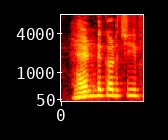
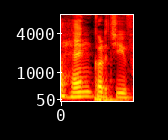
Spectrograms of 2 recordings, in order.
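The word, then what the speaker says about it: handkerchief: है वेनसडे बोला जाएगा हैंड करर चीफ नहीं होता हैंकर चीफ होता है एज बोला जाता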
